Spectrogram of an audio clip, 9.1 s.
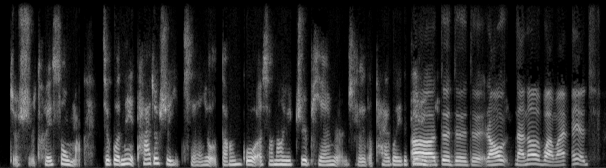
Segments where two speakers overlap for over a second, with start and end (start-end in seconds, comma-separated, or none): none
